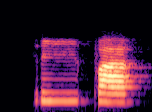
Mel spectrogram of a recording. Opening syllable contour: high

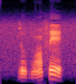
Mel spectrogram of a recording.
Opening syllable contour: low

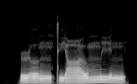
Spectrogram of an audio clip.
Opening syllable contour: low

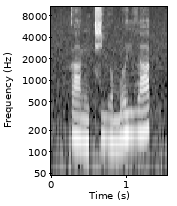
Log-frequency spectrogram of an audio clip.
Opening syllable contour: low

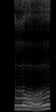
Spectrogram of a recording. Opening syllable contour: low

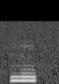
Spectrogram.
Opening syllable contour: high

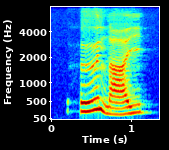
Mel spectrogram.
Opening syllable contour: rising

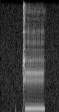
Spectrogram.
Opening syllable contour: low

